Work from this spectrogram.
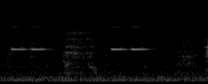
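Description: A kitchen timer beeps in short paired pulses, faint and thin against a quiet room hum, while cookies are baked on Christmas Eve, with a soft rustle between the beep pairs.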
